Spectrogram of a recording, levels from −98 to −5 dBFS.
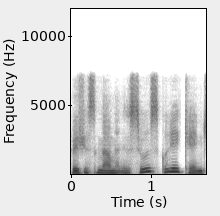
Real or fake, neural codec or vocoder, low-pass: fake; codec, 16 kHz, 0.5 kbps, FreqCodec, larger model; 7.2 kHz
